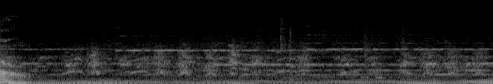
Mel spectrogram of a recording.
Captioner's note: barking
